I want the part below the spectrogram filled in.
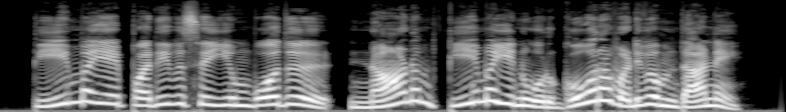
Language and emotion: Tamil, angry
